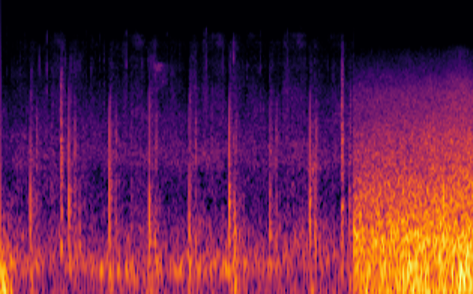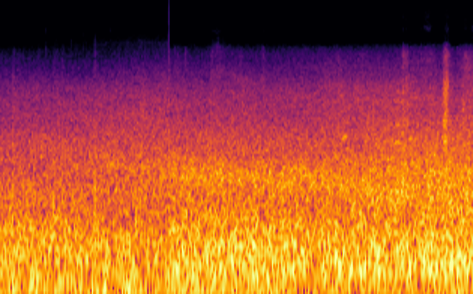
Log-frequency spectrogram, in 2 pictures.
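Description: Footsteps on pavement, soft steps about twice a second over quiet street ambience. About five seconds in the sound cuts to a steady, louder rushing noise.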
